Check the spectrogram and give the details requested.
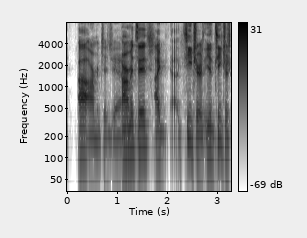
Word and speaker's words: Armitage: Armitage, yeah.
